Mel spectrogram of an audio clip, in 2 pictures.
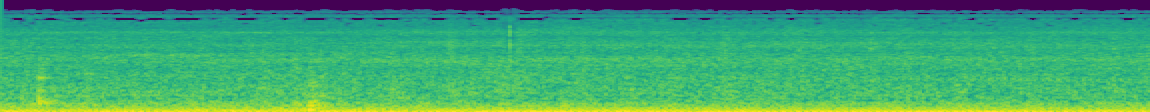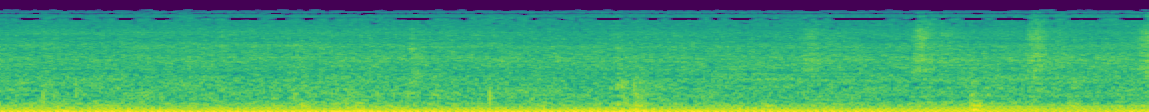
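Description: Steady low rumble of a heritage train moving slowly through a station, heard from on board, with a few faint knocks.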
